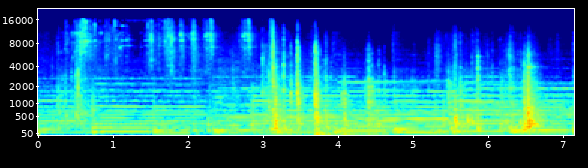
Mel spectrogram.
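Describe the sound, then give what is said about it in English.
A few dull thunks, likely a hand grabbing and turning a door handle outside a room, sound under continuous music, with the clearest knocks in the second half. “He grabs an item from the doorframe, then reaches for the handle.”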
